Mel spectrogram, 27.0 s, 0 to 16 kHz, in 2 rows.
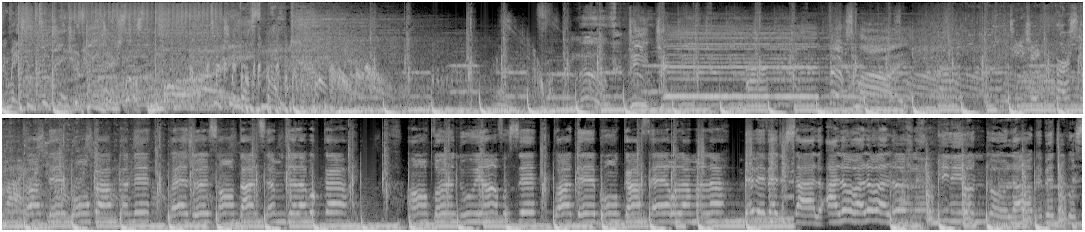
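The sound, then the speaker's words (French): A continuous live DJ mix, eight minutes mixed live, plays loud and steady, with a thumping beat, deep bass and layered synths blending without pause, a brief drop near the end before the groove resumes. “Tout de suite, 8 minutes de son mixer en live.”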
